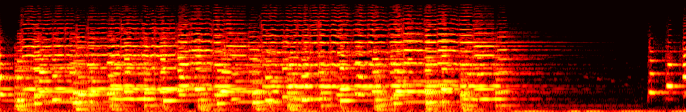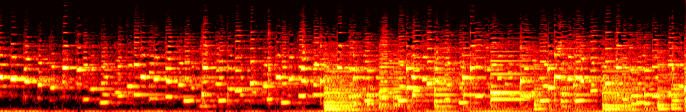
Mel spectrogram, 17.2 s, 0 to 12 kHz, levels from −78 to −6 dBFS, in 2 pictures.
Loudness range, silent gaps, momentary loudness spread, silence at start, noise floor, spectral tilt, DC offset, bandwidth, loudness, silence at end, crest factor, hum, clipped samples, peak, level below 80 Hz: 3 LU; none; 6 LU; 0 s; -44 dBFS; -4.5 dB/octave; under 0.1%; 11 kHz; -18 LUFS; 0 s; 18 dB; none; under 0.1%; -2 dBFS; -42 dBFS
